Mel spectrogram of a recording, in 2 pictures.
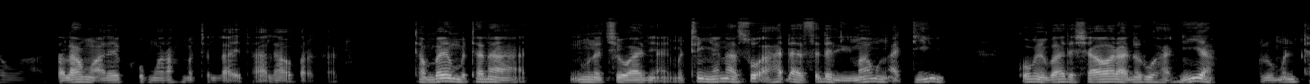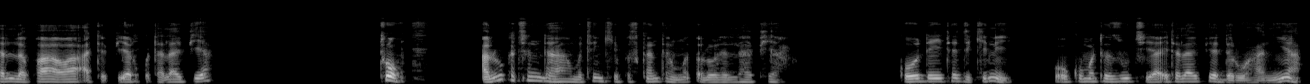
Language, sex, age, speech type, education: Hausa, male, 46-60, spontaneous, tertiary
